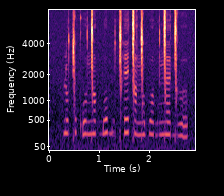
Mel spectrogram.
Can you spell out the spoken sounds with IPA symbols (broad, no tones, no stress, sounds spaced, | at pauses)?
ɳ o ǀ u kʷʼ ʌ ʊ̯ ŋ͡ǀ ʌ ɡ͡b o b u ǀʰ e ǀ a ŋ͡ǀ o p o ə̯ ɡʷ ʌ ŋ͡ǀ ɛ ɡ͡ǀ ɯ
